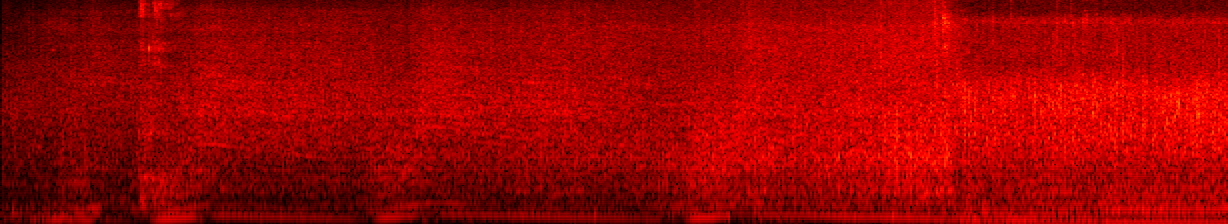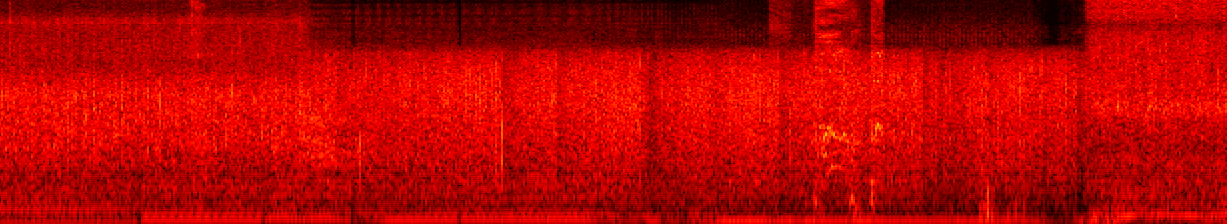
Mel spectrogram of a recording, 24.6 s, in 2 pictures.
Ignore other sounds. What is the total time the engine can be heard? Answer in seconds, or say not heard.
24 s.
